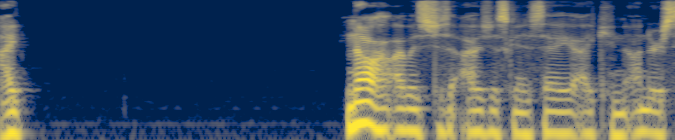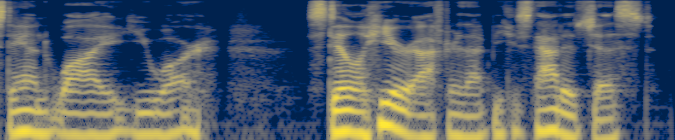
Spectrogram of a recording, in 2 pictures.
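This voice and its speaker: A man's voice: lowish voice, flat delivery. A young man playing a boyfriend's caring best friend in an improvised romantic audio roleplay, talking in a casual, stammering, awkwardly indignant way. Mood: appalled, sympathetic. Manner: halting, stammering, informal, repeats himself.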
